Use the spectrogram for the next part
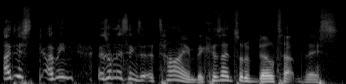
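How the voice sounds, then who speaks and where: Speaking fast in a high, mellow voice, this English man in his thirties swings his pitch wildly. As a podcast co-host he tells stories in casual chat and laughs frequently, and the recording is dry and studio quality.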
